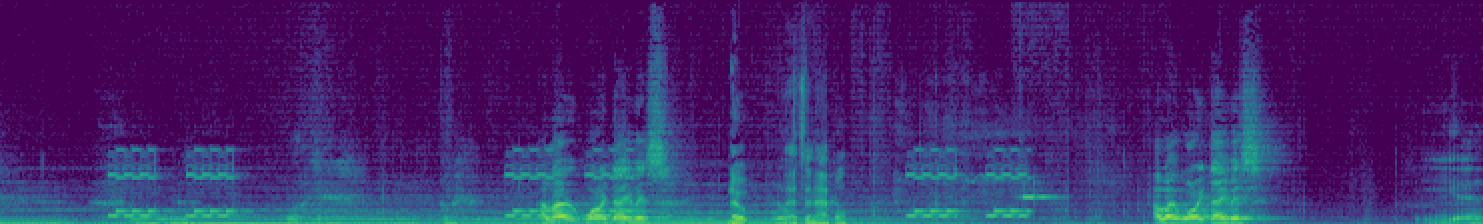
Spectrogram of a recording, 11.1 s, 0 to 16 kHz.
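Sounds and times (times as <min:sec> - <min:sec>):
steady low hum: 0:00.0 - 0:08.0
telephone ringing with bright electronic trills: 0:00.8 - 0:01.9, 0:03.8 - 0:04.9, 0:06.7 - 0:08.0
speech: 0:04.0 - 0:06.5, 0:08.6 - 0:09.6.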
